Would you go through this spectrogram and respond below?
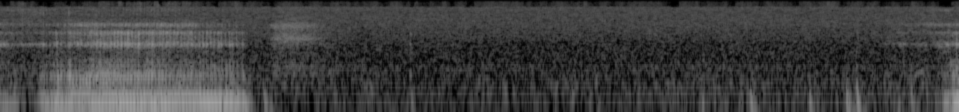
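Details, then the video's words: Dreaming English Bulldog snoring in its sleep; a single low, buzzing snore of about one second, followed by quiet breathing and faint rustles in a small room. "Dreaming English Bulldog: Sleeping Dog: Sleep dog: Snoring Bulldog"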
